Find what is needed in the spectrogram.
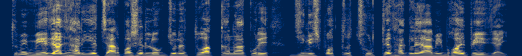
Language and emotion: Bengali, fearful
